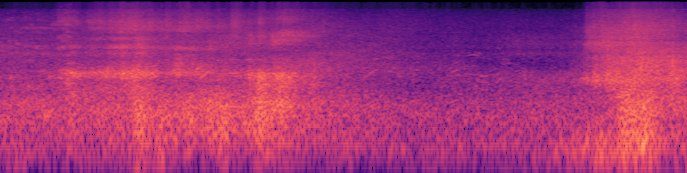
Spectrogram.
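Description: Atlantic Ocean surf rolls in at Long Beach, New York as a broad, continuous wash with swells rising and falling, mixed with wind buffeting the microphone.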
